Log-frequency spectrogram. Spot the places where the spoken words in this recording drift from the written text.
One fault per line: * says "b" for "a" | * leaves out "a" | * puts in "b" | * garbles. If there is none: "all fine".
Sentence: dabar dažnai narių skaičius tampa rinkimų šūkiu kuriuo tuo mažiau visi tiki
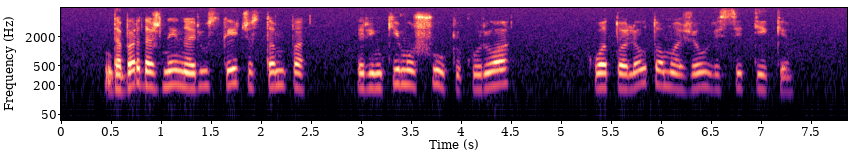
* puts in "kuo toliau"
